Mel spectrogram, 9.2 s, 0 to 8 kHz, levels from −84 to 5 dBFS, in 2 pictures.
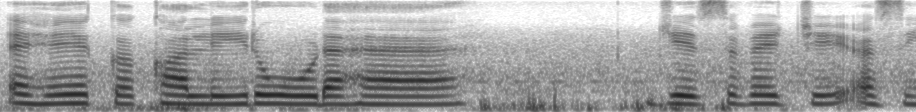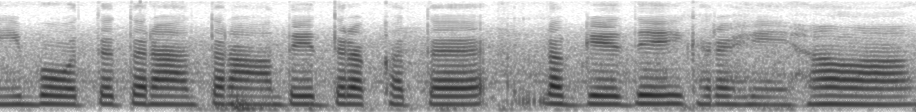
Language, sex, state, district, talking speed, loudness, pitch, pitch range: Punjabi, female, Punjab, Kapurthala, 110 wpm, -17 LUFS, 220 Hz, 215-230 Hz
